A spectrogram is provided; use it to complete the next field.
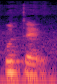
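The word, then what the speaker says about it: hôtel: We call it hotel because in French, most of the time, the first H is silent or H overall is silent. So we call it hotel.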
